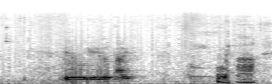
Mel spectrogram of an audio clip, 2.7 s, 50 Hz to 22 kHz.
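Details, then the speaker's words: Woman with cerebral palsy speaking through a computer speech device that retrieves up to 2,000 words, in a 1989/1990 news recording of poor quality: brief, flat, machine-like voice replying in two bursts: synthesized speech. "diane can retrieve up to 2 000 words from the computer's memory the computer cost about four thousand dollars when she got it two years ago"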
